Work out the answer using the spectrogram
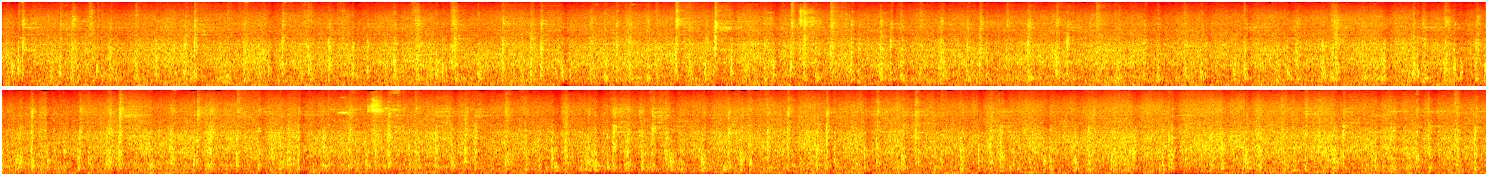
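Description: Chepe passenger train running along the track, heard from beside its coaches: a steady rumble of wheels on rail with a constant run of quick clicks over the rail joints.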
